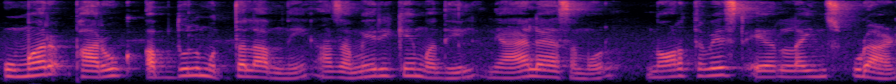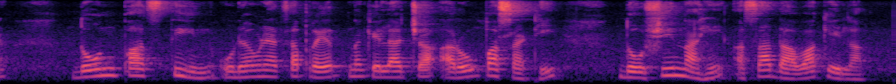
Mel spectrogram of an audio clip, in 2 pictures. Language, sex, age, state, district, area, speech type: Marathi, female, 30-45, Maharashtra, Mumbai Suburban, urban, read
